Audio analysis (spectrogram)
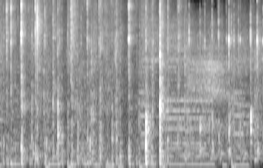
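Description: Fingers type on an Apple Magic Keyboard for iPad Pro, giving a quiet, close series of irregular soft key clicks and taps with a few sharper strikes.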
